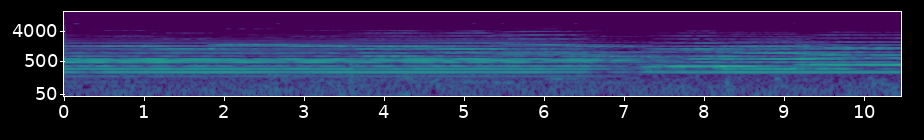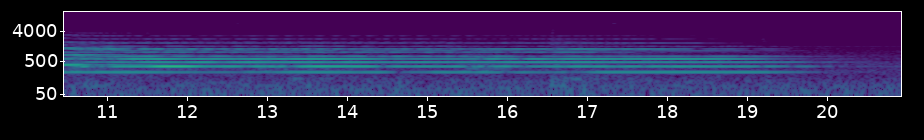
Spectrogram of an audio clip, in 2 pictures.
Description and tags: II. Taken with a black Sony IC voice recorder, at Boettcher Concert Hall with the Denver Young Artists Orchestra. Could be for a cinematic resolution or success musical moment. Enjoy and God bless!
